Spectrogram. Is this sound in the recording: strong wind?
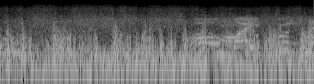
yes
